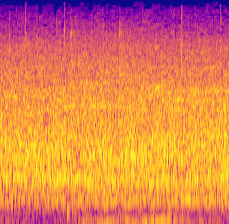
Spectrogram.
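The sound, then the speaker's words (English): A large arena crowd at the Air Canada Centre, on its feet during a Knicks–Raptors basketball game, cheers in a loud, continuous roar, a dense wash of voices that stays steady throughout, with no single voice standing out. “The crowd on its feet here at the Air Canada Center.”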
